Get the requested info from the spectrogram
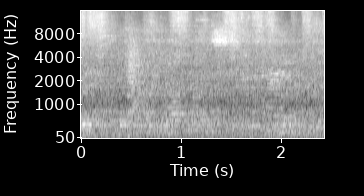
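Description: Steady café room noise: other diners talking in the background, with no single event standing out.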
